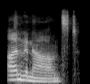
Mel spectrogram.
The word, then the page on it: unannounced: Indian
